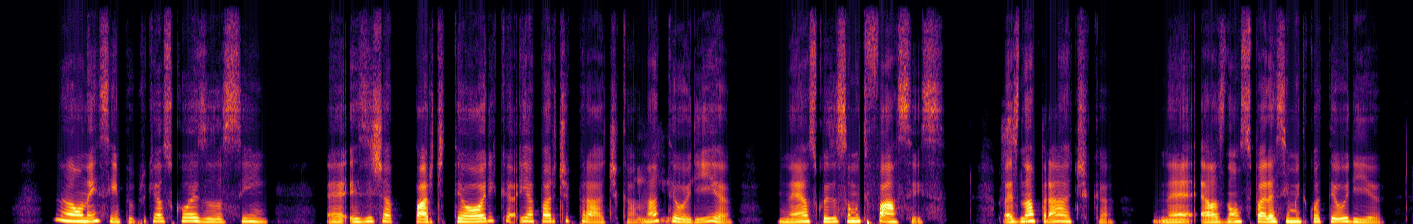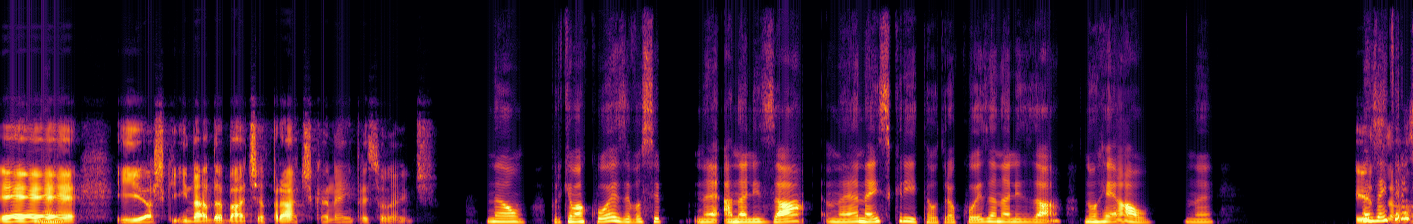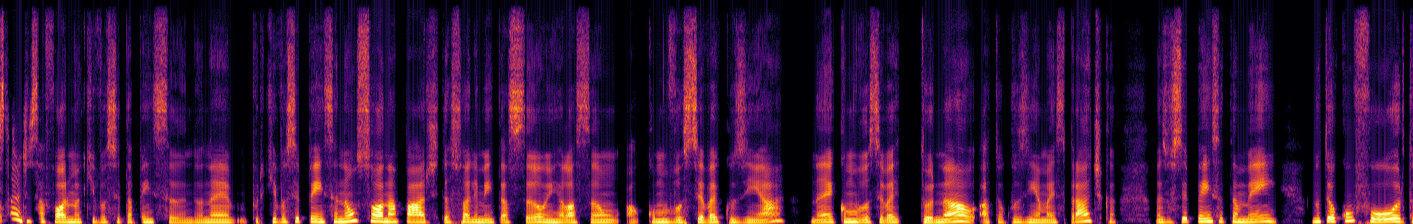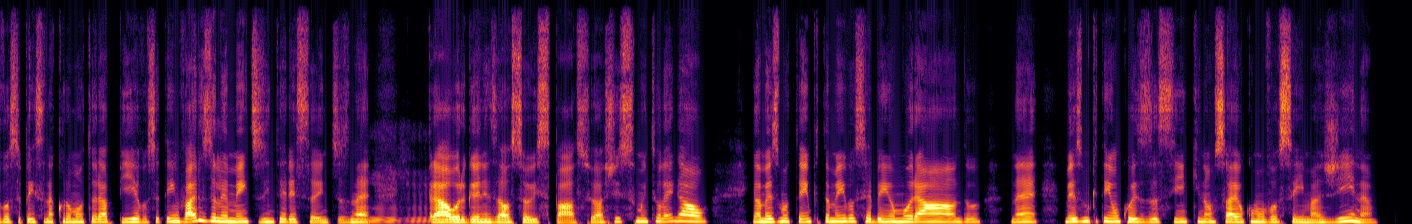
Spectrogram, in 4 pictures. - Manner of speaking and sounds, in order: tapping
- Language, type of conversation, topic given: Portuguese, podcast, Como você organiza seu espaço em casa para ser mais produtivo?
